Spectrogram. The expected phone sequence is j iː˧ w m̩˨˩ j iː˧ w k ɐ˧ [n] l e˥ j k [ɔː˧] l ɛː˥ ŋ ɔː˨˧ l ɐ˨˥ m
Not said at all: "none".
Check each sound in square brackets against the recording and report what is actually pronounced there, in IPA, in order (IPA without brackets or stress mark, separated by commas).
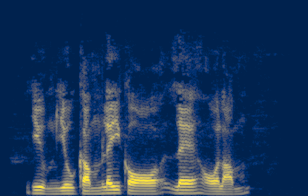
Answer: m, ɔː˧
